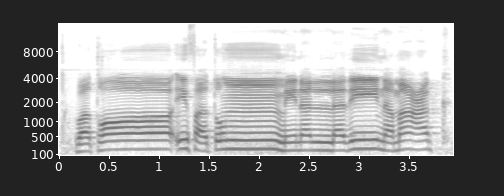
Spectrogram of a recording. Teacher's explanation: یہاں مد متصل ہے، اس کی مقدار پوری نہیں کر رہے، ٹھیک ہے، اس کی مقدار پوری کرنی ہے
